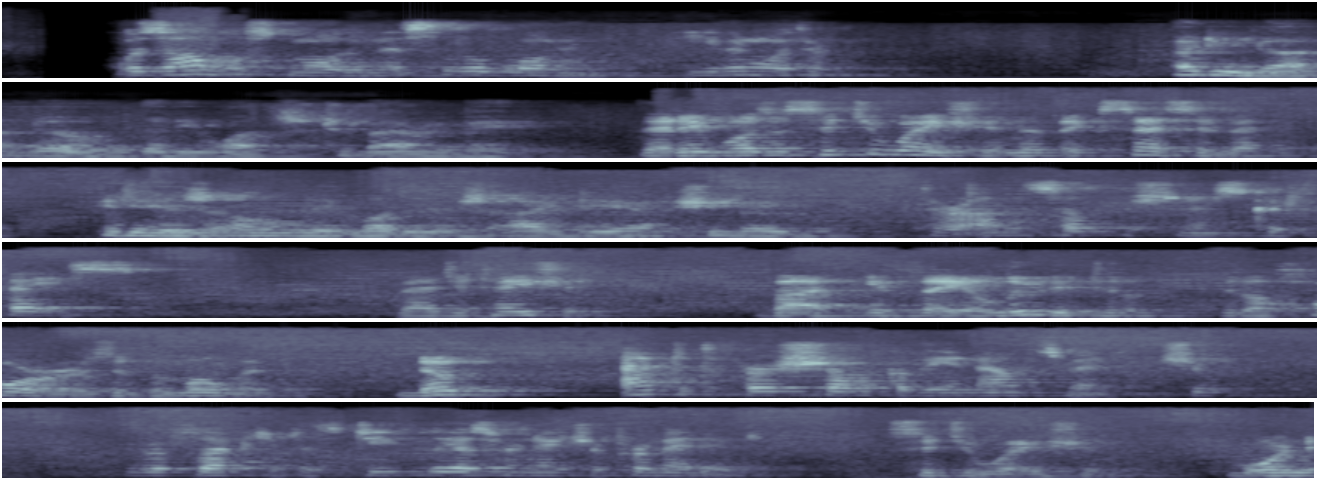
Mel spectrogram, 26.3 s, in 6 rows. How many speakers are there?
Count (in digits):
3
